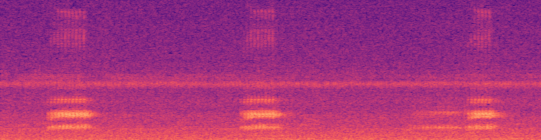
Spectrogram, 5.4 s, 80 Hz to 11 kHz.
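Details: Frogs calling at night on 17 May 2012, a nightly sound in this season: three short, bright harmonic croaks roughly two seconds apart, the last preceded by a softer note, over a steady hiss.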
